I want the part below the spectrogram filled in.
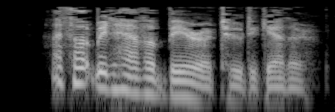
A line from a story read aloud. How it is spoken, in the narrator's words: Bobby said evenly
